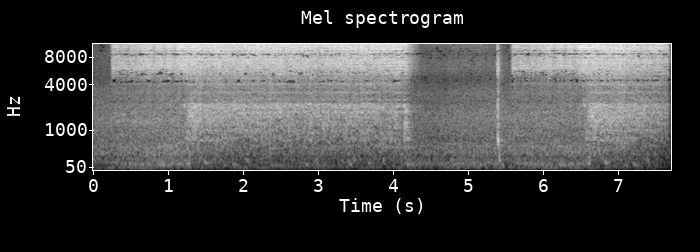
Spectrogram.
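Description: A pressure cooker cooking meat at home in Afghanistan on the second day of Eid al-Adha hisses steam loudly and steadily, a sharp high-pitched rush that cuts off briefly with a small click before surging again, with no talking.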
